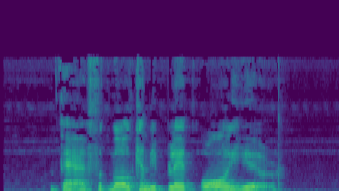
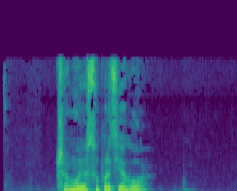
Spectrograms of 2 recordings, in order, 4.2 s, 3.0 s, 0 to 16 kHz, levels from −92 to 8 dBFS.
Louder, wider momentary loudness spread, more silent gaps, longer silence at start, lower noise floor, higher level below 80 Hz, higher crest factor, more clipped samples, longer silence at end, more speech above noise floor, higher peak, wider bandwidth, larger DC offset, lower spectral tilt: second, -23 LUFS vs -15 LUFS; first, 13 LU vs 10 LU; neither; about the same, 0.65 s vs 0.7 s; about the same, -66 dBFS vs -68 dBFS; second, -64 dBFS vs -52 dBFS; about the same, 16 dB vs 18 dB; neither; second, 0.75 s vs 1.15 s; second, 43 dB vs 54 dB; second, -8 dBFS vs 0 dBFS; about the same, 11.5 kHz vs 11.5 kHz; neither; about the same, -5 dB/octave vs -5 dB/octave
